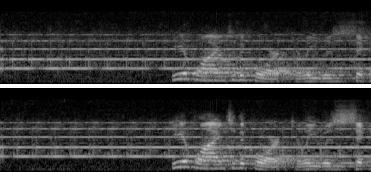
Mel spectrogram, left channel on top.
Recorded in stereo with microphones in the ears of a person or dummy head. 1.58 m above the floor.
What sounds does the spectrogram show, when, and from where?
1.7 s a man speaking: 35° right (ahead or behind), 2.5 m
